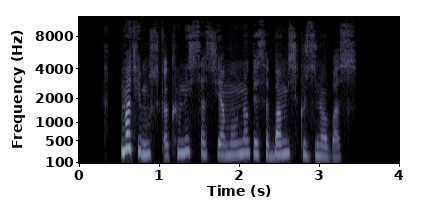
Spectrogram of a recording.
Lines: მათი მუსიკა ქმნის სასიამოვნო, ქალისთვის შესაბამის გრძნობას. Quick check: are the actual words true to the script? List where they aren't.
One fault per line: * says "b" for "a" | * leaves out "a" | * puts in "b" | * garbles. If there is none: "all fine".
* leaves out "ქალისთვის"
